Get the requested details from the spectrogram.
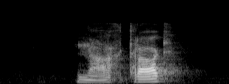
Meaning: addendum (something to be added)
- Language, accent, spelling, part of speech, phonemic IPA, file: German, Austria, Nachtrag, noun, /ˈnaːχˌtʁaːk/, De-at-Nachtrag.ogg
